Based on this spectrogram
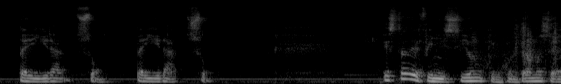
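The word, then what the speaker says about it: πειράζω: La pronunciación sería peirazo.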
